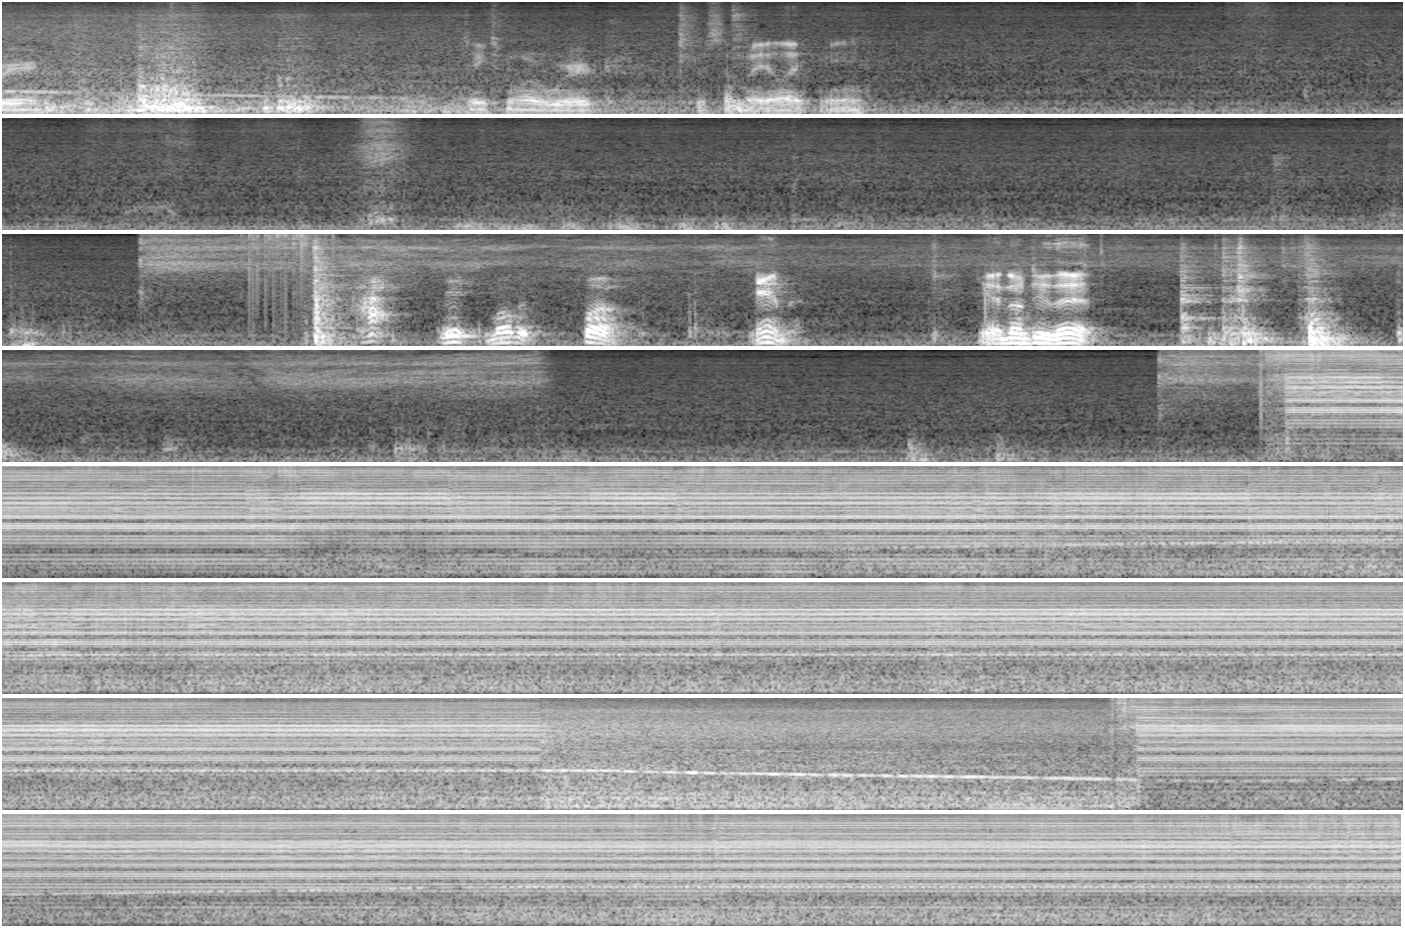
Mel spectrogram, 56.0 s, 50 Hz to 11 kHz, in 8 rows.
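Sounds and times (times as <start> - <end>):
welding arc buzzing: 14.7 - 23.8, 26.8 - 56.0.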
